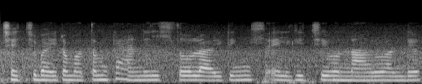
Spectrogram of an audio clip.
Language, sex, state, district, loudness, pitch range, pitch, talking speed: Telugu, female, Andhra Pradesh, Sri Satya Sai, -17 LUFS, 195-210 Hz, 200 Hz, 115 wpm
